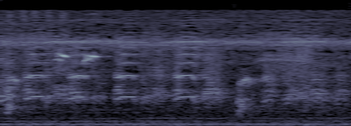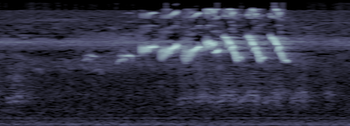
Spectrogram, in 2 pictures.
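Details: Double-collared seedeater (coleiro) on braquiária seed: after faint chirps, a quick burst of about eight sharp, high, downslurred whistled notes near the end, over a steady low hum and constant background hiss.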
